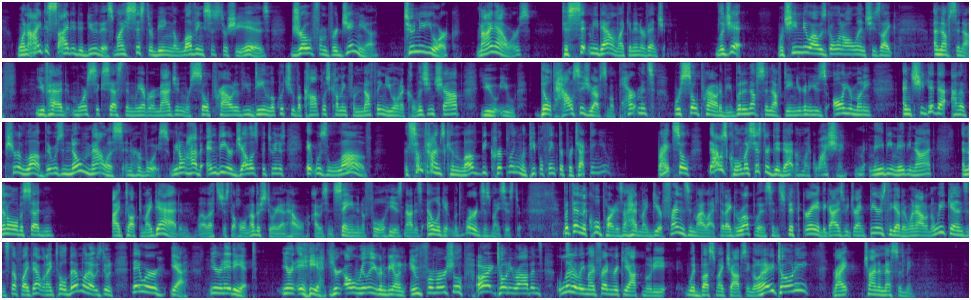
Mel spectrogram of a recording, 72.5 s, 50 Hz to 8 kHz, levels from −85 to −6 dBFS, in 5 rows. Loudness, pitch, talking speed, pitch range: -20 LUFS, 190 Hz, 225 wpm, 165-225 Hz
